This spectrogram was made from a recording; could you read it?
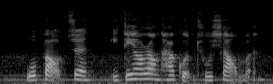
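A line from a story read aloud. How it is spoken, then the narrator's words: Soft, quiet. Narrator (Chinese): 史内普轻声说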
